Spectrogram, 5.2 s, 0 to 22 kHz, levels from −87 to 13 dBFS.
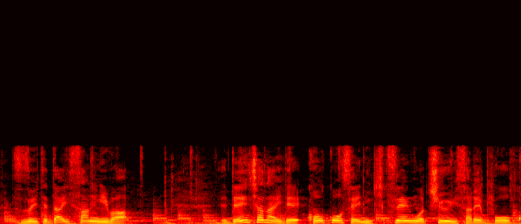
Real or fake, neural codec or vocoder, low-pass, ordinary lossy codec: fake; codec, 16 kHz, 4 kbps, FreqCodec, larger model; none; none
